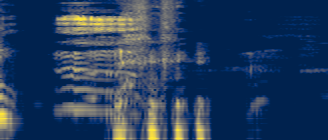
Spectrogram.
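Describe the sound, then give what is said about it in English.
A loud, startled goat bleat rises sharply, then breaks into a rapid, quavering stutter of four or five pulses before trailing off into faint, softer sounds. “Have you not not seen a goat get scared?”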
